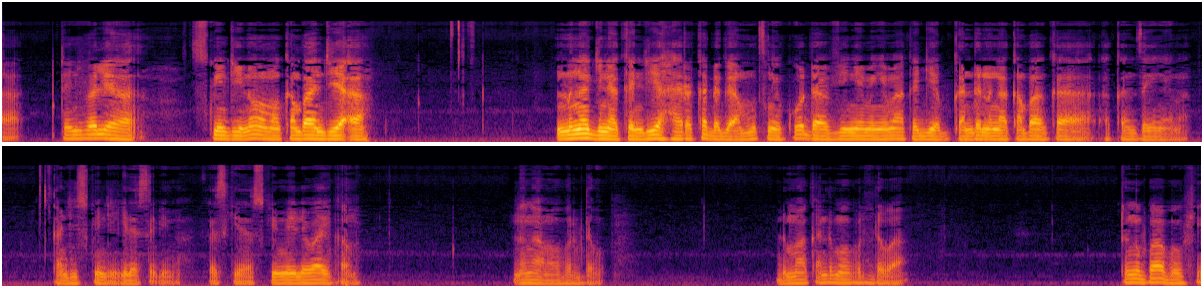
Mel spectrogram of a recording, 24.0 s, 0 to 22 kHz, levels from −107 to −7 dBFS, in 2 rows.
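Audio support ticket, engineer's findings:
Speech band empty above 12.3 kHz for the whole clip, with artefacts of the first low-bitrate encode still present throughout. Pattern fits low-bitrate audio saved at a high bitrate: likely an earlier low-rate encode, then MP3 at a high rate. Re-encode cannot restore removed content.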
